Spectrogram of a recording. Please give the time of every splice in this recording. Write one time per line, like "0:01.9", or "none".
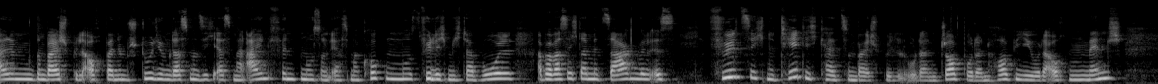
0:04.2
0:05.8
